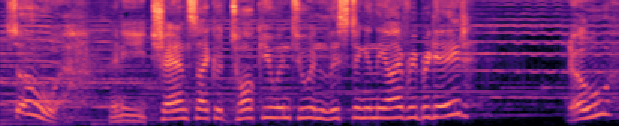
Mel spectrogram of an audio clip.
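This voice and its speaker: A man's voice: high voice, expressive, unhurried, over music. A man voicing a friendly, earnest young soldier in a video game, speaking informally. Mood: hopeful, grateful. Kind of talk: scripted video game dialogue.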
